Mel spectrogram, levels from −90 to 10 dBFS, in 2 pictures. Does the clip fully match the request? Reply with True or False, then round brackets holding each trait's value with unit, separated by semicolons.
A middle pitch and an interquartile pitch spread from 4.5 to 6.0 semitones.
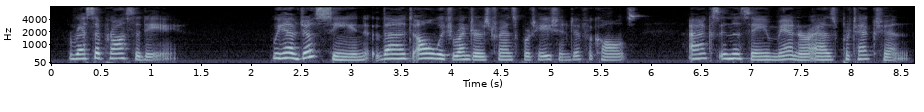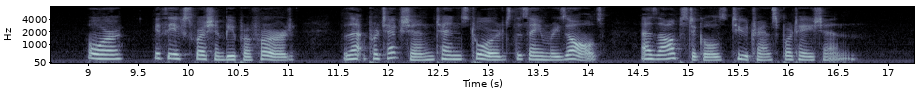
False (200 Hz; 4.9 semitones)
